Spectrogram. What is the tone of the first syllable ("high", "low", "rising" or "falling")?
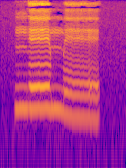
high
